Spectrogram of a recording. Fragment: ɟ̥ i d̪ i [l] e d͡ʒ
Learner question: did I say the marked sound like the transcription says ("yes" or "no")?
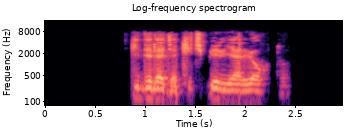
yes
